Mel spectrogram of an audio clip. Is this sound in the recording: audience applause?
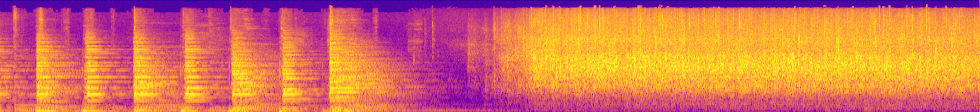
yes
